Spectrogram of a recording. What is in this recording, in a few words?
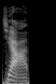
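"jia", Mandarin pinyin, neutral tone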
